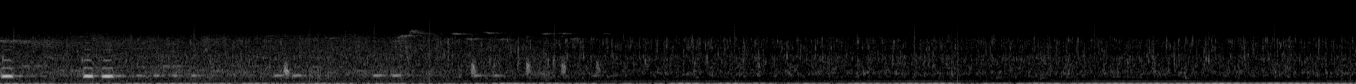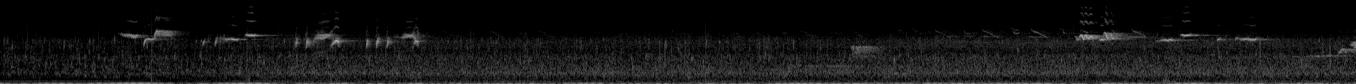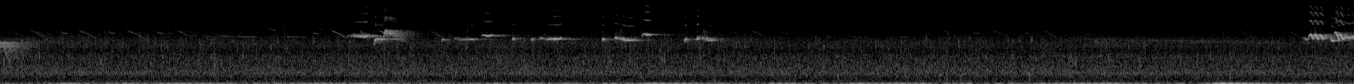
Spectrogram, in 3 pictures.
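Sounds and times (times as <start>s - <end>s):
wild birds singing on Mount Takao: 0.0s - 6.0s, 14.8s - 17.9s, 23.0s - 34.8s, 40.2s - 40.6s.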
